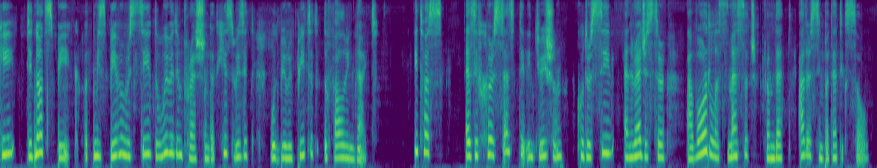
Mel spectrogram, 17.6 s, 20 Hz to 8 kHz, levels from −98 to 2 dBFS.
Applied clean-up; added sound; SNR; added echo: neural mask model Resemble Enhance denoiser.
